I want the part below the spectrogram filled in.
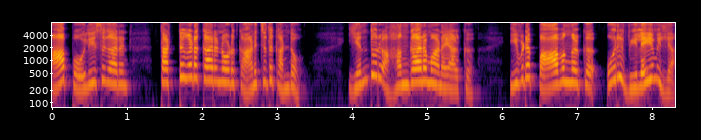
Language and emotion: Malayalam, disgusted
